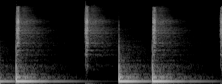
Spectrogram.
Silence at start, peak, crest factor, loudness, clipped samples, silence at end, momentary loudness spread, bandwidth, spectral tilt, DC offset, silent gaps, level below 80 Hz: 0 s; -2 dBFS; 24 dB; -24 LUFS; under 0.1%; 0.1 s; 16 LU; 17 kHz; -3.5 dB/octave; under 0.1%; none; -60 dBFS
